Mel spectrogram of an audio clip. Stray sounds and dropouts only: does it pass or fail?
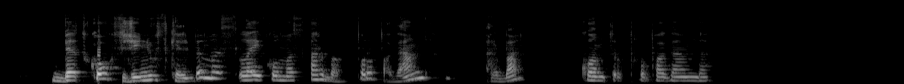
pass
